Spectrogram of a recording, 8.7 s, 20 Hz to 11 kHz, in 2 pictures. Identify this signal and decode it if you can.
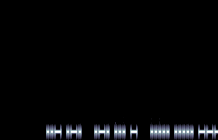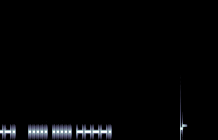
Morse code, heard as a keyed tone, about 30 wpm, 700 Hz. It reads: UR RST 559 559
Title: Practice QSO - Exchange 1 - Beginning - 30wpm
